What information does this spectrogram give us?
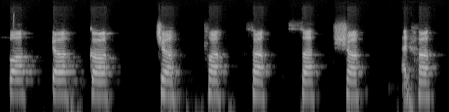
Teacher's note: of the voiceless sounds the vocal cords a he'll depart and when the air passes through the glottis there is no vibration in the vocal cords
